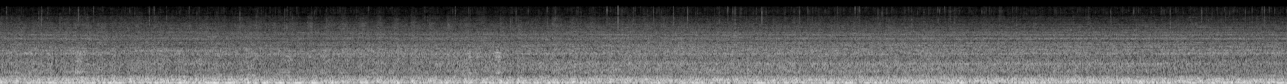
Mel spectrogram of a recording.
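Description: Freight cars rolling past on the rails: a loud, steady rumble of wheels on track that does not let up.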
